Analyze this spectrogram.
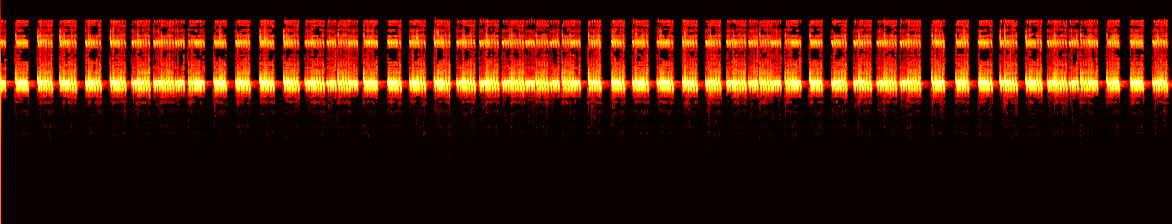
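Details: Crickets, two of them, chirping right at the ear: a sharp high tone in fast repeated pulses, dense and rhythmic, with brief silent gaps and no other sounds.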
